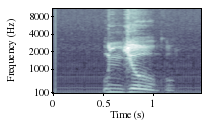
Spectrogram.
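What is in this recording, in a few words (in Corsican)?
un ghjocu, Corsican; dizco grammatica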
